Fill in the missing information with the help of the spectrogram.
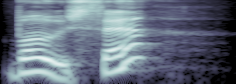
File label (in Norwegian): "baausæ", hemsedals maalet tale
